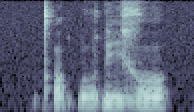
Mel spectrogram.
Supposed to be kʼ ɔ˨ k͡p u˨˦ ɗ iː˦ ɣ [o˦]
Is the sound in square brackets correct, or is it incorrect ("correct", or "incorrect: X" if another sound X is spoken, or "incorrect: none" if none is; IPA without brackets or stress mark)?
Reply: correct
